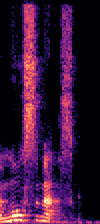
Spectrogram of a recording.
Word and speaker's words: mulțumesc: I thought, if there's just one word I can learn when I go there, it's thank you, and it's mulțumesc. I'm saying it wrong now, mulțumesc.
